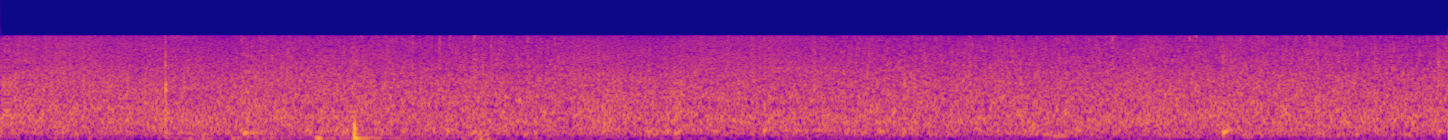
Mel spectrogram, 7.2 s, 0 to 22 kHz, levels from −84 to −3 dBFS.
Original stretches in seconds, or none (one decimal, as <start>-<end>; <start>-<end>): 1.2-2.8; 4.2-7.2

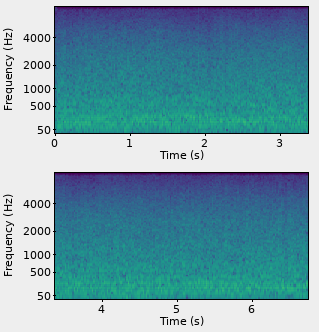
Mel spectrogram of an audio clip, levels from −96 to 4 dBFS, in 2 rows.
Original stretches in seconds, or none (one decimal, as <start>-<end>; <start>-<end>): 0.0-1.6; 5.6-6.7

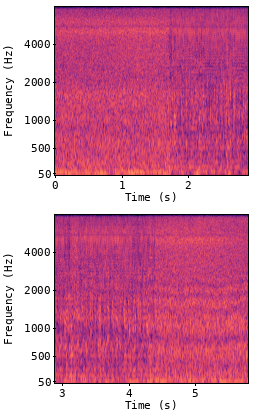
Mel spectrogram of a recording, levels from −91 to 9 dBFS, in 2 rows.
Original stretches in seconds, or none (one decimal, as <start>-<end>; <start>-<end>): 0.0-1.7; 4.4-5.8

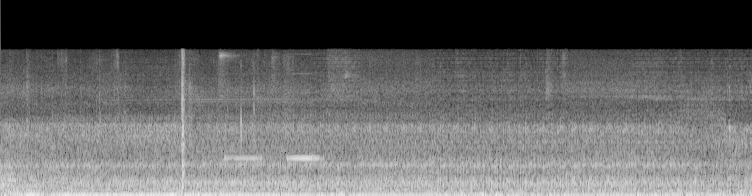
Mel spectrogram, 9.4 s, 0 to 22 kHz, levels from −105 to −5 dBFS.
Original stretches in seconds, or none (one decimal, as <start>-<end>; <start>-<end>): 0.0-3.9; 4.5-5.4; 7.1-7.9

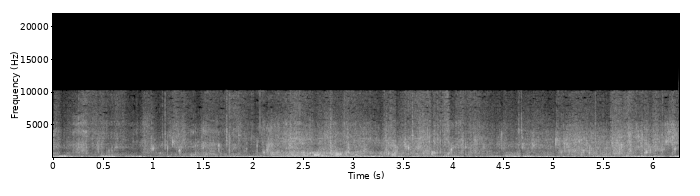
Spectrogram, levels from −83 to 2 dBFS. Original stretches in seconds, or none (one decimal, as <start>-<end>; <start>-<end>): none

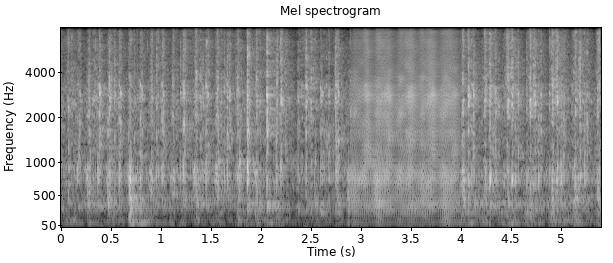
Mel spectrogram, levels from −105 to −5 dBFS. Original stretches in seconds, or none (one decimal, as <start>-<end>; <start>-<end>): 0.0-2.9; 4.0-5.4

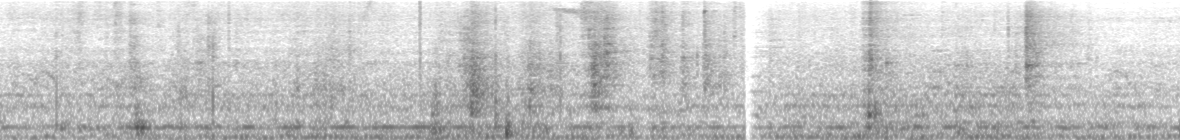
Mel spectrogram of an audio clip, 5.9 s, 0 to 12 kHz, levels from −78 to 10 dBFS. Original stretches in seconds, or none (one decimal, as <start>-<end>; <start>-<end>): 1.6-5.1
